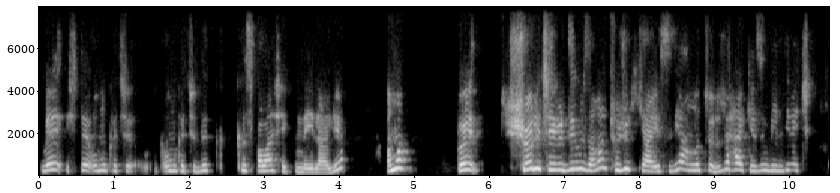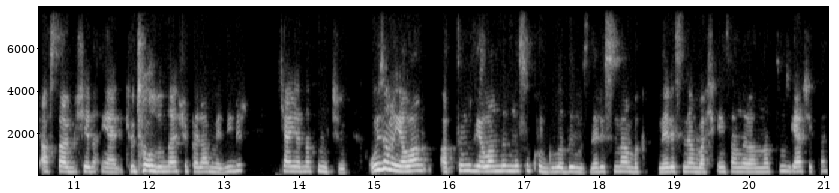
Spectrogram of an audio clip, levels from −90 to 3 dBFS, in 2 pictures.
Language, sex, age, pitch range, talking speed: Turkish, female, 30-49, 200-270 Hz, 140 wpm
